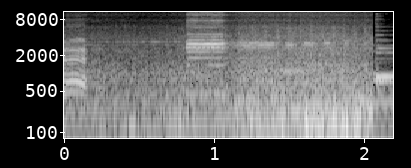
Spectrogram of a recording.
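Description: A car horn gives a short toot about a second in, over street and traffic noise.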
